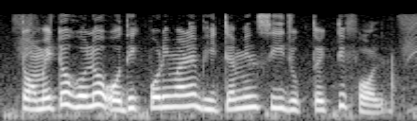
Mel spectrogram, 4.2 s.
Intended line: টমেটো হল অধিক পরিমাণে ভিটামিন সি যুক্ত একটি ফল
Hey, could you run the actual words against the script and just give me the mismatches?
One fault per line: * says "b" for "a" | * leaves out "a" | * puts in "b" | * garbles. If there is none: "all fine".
all fine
